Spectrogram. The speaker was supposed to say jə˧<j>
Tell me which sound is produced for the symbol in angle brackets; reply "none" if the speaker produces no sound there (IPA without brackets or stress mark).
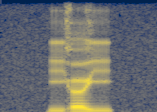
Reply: j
